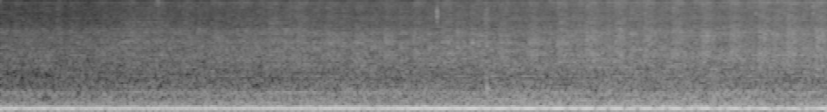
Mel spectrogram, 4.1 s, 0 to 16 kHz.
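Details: UMZ-4216 petrol engine fully warm at idle after oil pump replacement, fresh oil and filter, ~2.5-3 bar at idle: steady low hum, no hydraulic lifter tapping; cause of earlier knock was the oil pump.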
